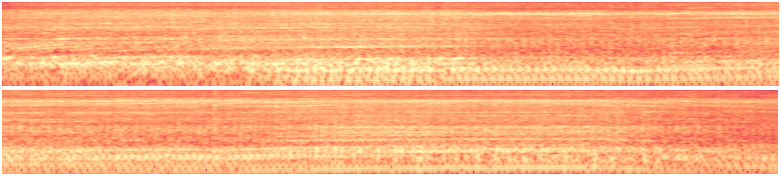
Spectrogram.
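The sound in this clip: An electric mixer whirs steadily as it works nuts into a thickening cake batter, giving a constant high motor whine with buzzing overtones for about eight seconds.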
